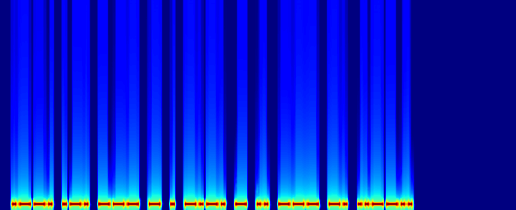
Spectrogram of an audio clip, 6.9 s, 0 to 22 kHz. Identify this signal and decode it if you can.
Morse code, heard as a keyed tone, about 25 wpm, 700 Hz. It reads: PROTECTION?
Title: Sentences from Top 1600 Words 25wpm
